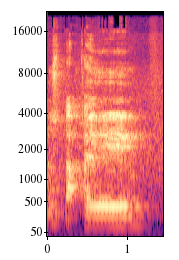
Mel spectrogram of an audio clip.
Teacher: Kalau huruf qaf lebih kepada kita masuk ke dalam tenggorokan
